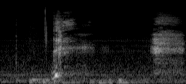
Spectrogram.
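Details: Hiccups: two abrupt, sharp gulping sounds about a second apart over faint room noise.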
